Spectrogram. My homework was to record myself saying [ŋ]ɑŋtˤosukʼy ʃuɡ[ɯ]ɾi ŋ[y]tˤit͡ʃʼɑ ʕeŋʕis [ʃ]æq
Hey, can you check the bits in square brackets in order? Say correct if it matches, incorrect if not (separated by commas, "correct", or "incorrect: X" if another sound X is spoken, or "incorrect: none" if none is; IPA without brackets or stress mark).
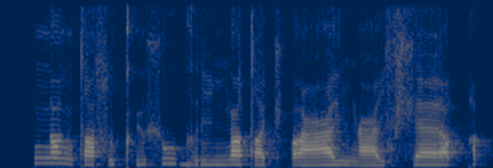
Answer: correct, correct, correct, correct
